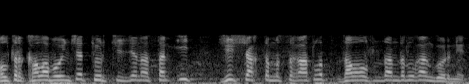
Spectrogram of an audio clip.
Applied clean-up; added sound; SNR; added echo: none; Thunder / Rain; 11 dB; none.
